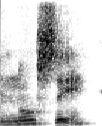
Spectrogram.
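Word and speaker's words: νοῦς: También existe otra palabra griega que se pronuncia nuse y habla de la mente, ¿verdad?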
